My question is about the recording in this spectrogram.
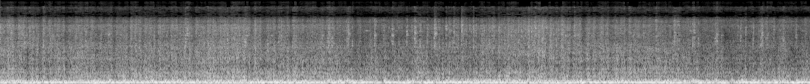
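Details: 1994 Dodge Ram 5.9L with codes 37 and 51, rough idle and backfiring: heavy, uneven low idle that lumps and stumbles without settling, misfiring from a failing crankshaft position sensor; replacing the sensor restored normal running.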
